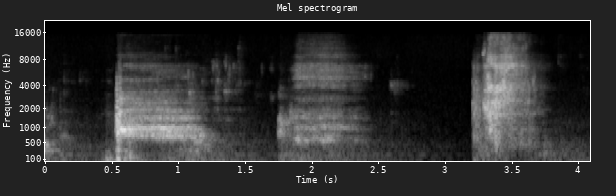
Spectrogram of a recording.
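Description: Three short breathy sounds from a person eating, the last a sharp hiss.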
